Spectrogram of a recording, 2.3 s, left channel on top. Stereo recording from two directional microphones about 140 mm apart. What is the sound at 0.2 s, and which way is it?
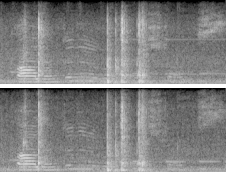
Hands, centre (ahead or behind).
